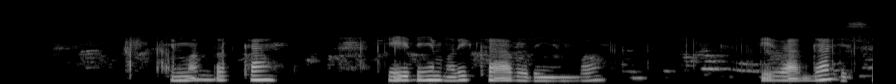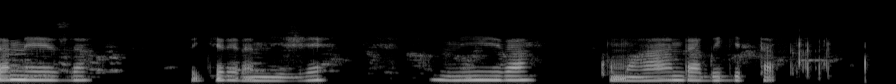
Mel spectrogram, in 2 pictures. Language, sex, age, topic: Kinyarwanda, female, 25-35, government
